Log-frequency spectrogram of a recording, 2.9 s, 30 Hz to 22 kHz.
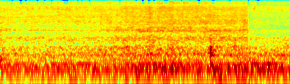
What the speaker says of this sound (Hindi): घी हमारा साइड पे आ चुका हुआ है, ठीक है। इसको अब हमने अच्छे तरीके के साथ 2 से 3 मिनट के लिए अच्छे से भून लेना है।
